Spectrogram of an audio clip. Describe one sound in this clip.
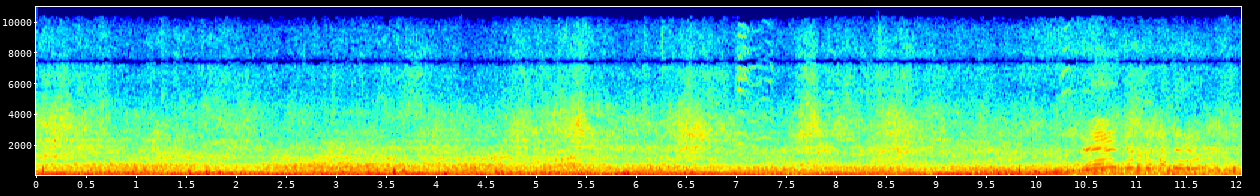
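Water churns and splashes behind a boat.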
